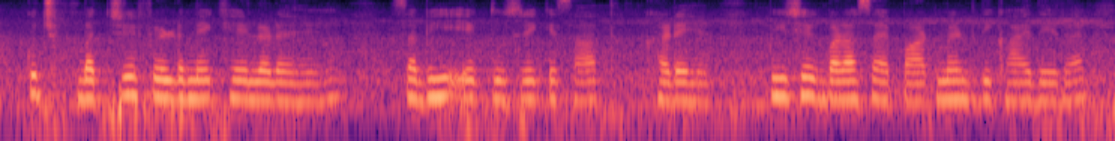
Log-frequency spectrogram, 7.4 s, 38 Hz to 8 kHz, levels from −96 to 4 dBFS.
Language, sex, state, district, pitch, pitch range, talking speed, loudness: Hindi, female, Rajasthan, Nagaur, 185 Hz, 175-195 Hz, 185 wpm, -23 LUFS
